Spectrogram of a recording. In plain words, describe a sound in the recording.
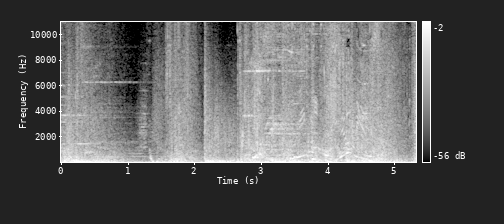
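Magic spells zap and crackle in a fast fight.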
